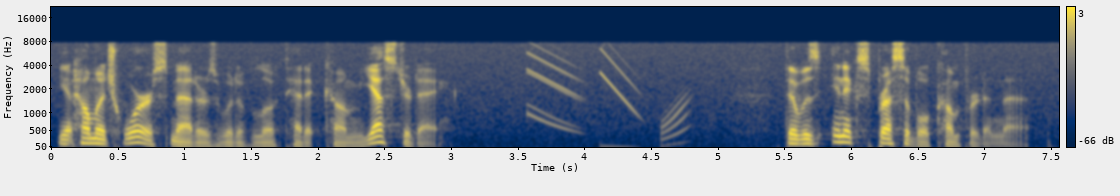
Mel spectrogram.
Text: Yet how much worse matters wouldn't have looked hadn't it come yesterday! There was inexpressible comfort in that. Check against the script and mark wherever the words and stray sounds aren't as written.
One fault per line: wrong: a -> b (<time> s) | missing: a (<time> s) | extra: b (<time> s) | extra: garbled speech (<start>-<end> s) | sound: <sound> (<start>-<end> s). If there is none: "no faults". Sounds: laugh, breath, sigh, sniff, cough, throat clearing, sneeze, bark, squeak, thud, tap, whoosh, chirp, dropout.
wrong: wouldn't -> would (1.2 s)
wrong: hadn't -> had (1.8 s)
sound: chirp (3.6-4.8 s)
